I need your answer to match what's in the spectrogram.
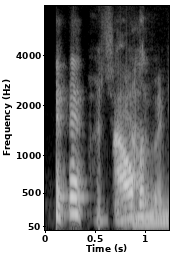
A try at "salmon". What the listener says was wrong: The L is silent, dude.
